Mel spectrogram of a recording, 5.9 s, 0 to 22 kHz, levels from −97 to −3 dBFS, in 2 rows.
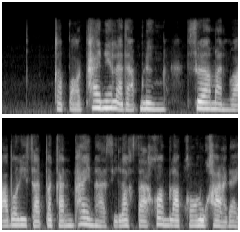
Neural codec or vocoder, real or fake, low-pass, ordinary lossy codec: codec, 24 kHz, 3 kbps, HILCodec; fake; none; none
